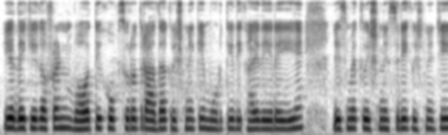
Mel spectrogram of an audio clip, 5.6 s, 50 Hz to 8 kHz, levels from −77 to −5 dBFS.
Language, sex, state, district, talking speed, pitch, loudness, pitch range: Hindi, female, Odisha, Khordha, 205 wpm, 200 Hz, -17 LUFS, 195-210 Hz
